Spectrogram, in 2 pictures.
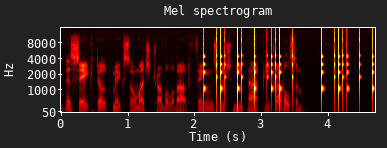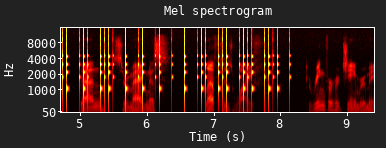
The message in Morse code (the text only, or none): NEK KRION.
